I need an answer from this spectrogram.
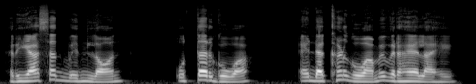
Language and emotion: Sindhi, neutral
